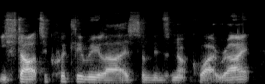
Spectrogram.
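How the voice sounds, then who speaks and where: In a Lancashire accent, the speaker talks at a fairly quick pace with flat, monotone intonation, and the sound is dry and close with no echo. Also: man. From northern England, Blackpool. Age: 20s. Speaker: content creator on his personality disorder. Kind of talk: interview.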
